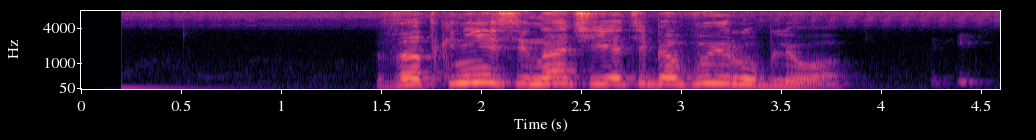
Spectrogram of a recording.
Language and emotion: Russian, angry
